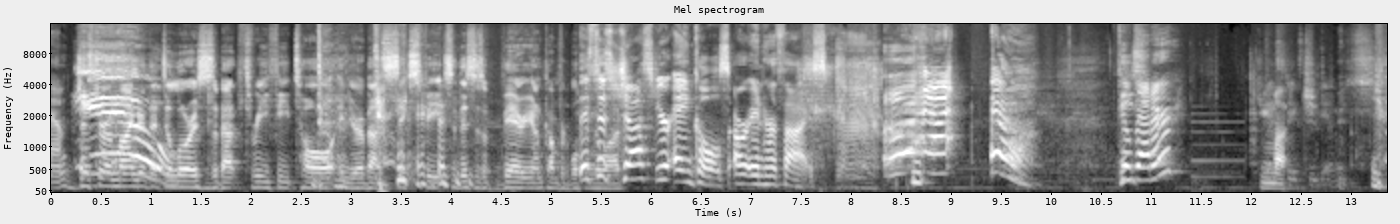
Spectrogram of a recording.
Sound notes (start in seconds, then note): 7.8 groans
